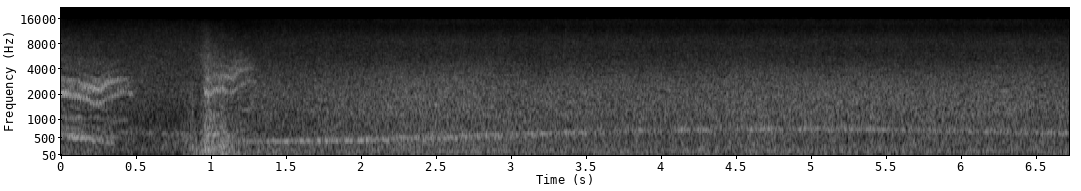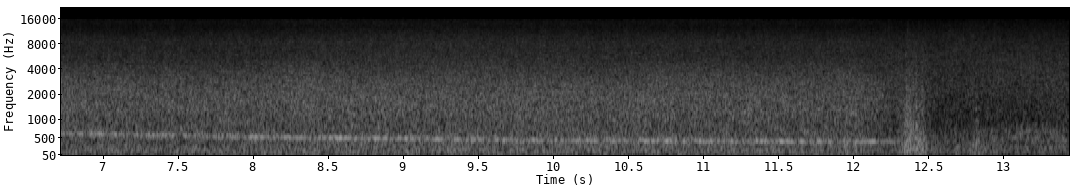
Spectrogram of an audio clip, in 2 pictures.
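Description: Wind rushes steadily past during a glide, then drops away.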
